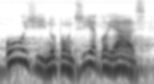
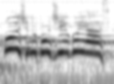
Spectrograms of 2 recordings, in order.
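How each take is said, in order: First: Said in the usual way. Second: Much higher anchor voice. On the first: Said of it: "ele tava falando assim". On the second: Shown as a demonstration. Teacher demonstrates raised pitch with a squeaky, higher news intro. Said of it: "Ele vai falar".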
